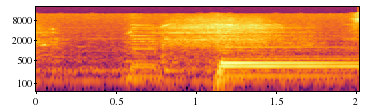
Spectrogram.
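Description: A guitar chord plucked about a second in and left ringing, after a quiet pause between sung lines of a slow solo ballad.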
